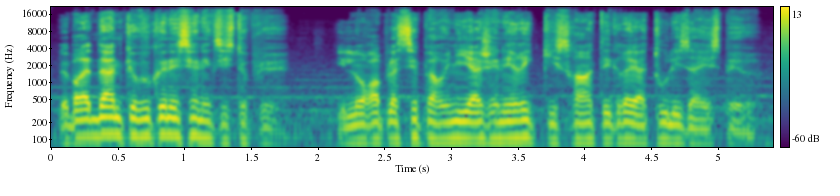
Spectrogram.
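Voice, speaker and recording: A man acts a streetwise techie mercenary in a video game. His voice sits low and he talks in a casual, matter-of-fact way, skeptical but loyal underneath. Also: fast talker, soft background music, lightly acted. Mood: sober. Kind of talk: video game acting in French.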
